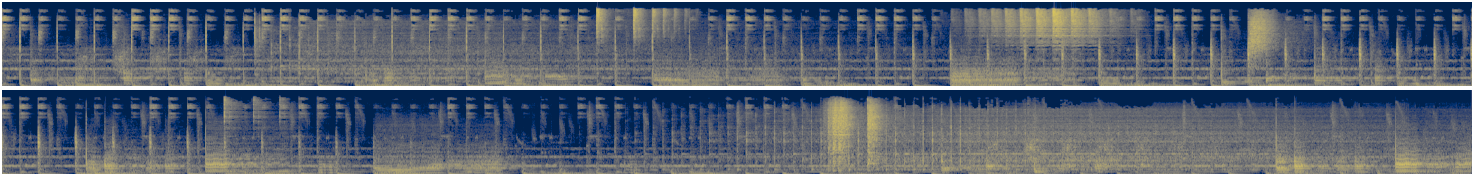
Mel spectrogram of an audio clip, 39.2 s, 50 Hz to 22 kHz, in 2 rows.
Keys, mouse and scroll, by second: 0.0-1.1 middle drag, 1.6 z, 3.1-4.2 middle drag, 12.7-19.1 middle drag, 14.1 Tab, 19.5-21.4 middle drag, 21.7 t, 23.1-24.9 drag, 23.9-25.9 middle drag, 27.6-30.4 drag, 29.2 middle click, 30.2-32.1 middle drag, 30.2 right click, 32.1-34.0 right drag, 34.2-36.9 drag, 36.7-38.1 middle drag, 36.7 right click, 38.1-39.2 right drag.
